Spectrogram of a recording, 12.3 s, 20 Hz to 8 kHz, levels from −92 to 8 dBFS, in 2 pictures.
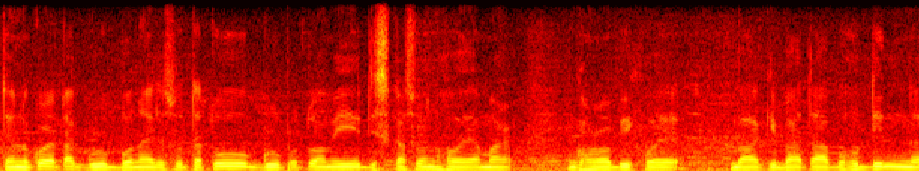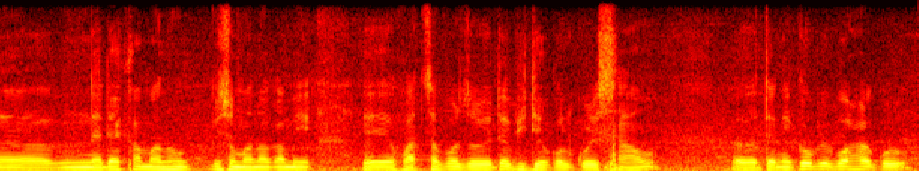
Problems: none marked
